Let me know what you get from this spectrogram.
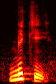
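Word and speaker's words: MICI: Mickey, everything has a nickname. All acronyms are pronounced.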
